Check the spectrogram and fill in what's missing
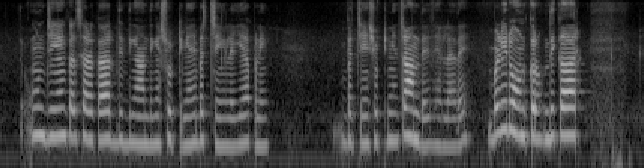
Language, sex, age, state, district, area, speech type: Dogri, female, 30-45, Jammu and Kashmir, Samba, rural, spontaneous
